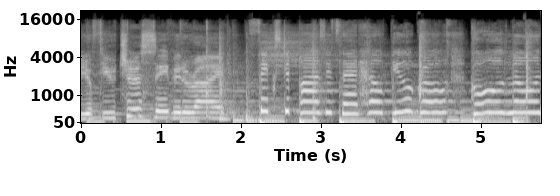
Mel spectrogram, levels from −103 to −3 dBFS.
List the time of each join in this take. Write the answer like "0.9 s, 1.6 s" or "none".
none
